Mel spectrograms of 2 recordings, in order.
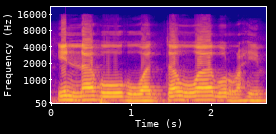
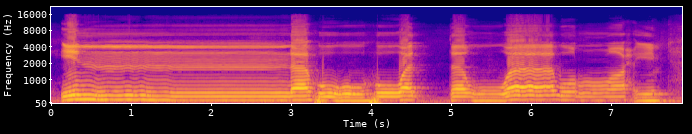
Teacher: ketika kita baca Nun itu kita tahan dulu suara nnya maka innahu tidak langsung dilepaskan innahu banyakan kita melepaskan langsung innahu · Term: gunah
